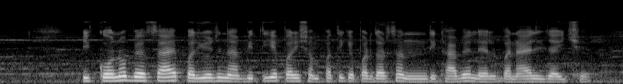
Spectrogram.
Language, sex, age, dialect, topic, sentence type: Maithili, male, 25-30, Eastern / Thethi, banking, statement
